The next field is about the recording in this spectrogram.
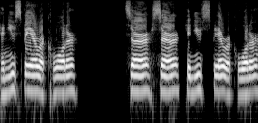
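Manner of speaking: loud, thick, really nasal voice. Imitating a woman begging for quarters at a subway station, really nasal voice. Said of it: "she talked in a really nasally voice".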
